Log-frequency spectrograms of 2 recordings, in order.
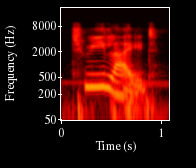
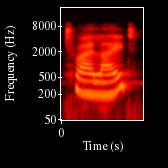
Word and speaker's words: twilight: is how you pronounce tree light tree light this is not three light this is actually twilight twilight twilight kisses s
